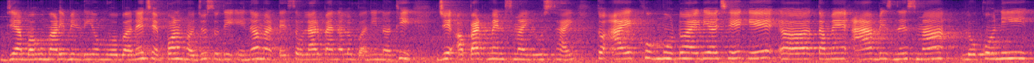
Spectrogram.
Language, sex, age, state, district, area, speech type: Gujarati, female, 45-60, Gujarat, Surat, urban, spontaneous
